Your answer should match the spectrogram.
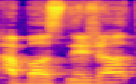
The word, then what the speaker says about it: Abbasnejad: you help us to understand how to properly pronounce your last name yeah yeah yeah it is Abbas nejat so yeah I have some difficulties sometimes I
